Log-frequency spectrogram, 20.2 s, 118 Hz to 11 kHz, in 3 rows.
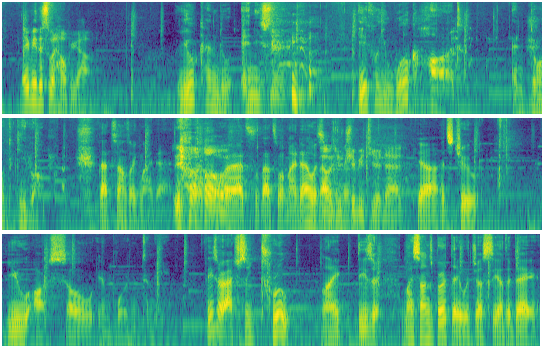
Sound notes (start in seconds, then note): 8.9 laughing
